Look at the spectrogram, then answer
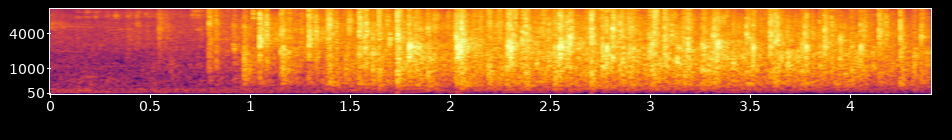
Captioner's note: audience applauding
